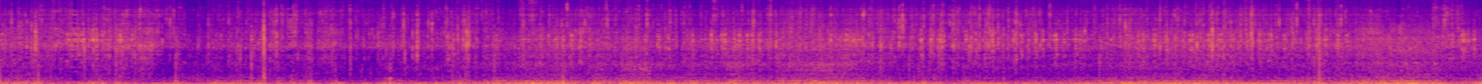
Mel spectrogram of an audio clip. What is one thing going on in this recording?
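Wind rumbles hard against a microphone.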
